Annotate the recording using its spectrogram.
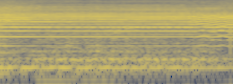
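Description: Swing band holding one long sustained note at the close of a song, steady in pitch over a regular low pulse.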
